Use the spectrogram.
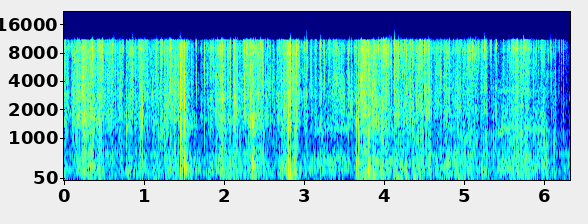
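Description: A rolled piece of clear plastic bubble wrap with air bubbles is held in the hands while fingers squeeze it to pop the bubbles and crinkle the sheet. The result is a dense, bright, continuous crackle with quick sharp pops scattered throughout, very little low end, and almost no ring after each snap.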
